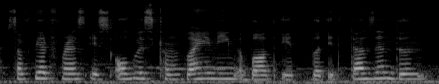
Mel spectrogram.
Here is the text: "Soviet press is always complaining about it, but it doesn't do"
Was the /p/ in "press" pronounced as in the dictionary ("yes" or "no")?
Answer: no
